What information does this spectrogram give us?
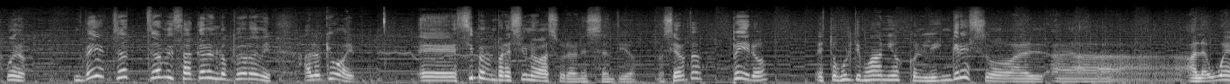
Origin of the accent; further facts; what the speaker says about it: Comodoro Rivadavia, Chubut, Argentina; Soy de Comodoro, los presos no consiguieron la Play acá.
